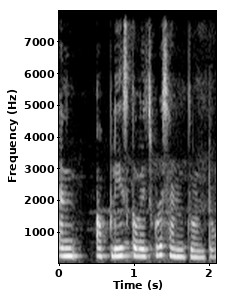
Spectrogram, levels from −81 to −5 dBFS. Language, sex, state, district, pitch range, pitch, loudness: Kannada, female, Karnataka, Dakshina Kannada, 225-245 Hz, 245 Hz, -15 LUFS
